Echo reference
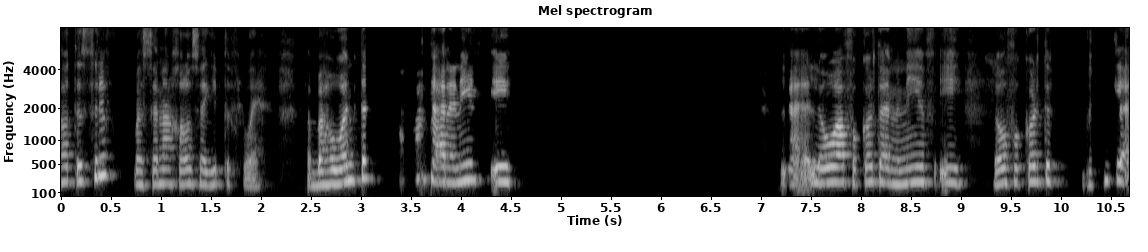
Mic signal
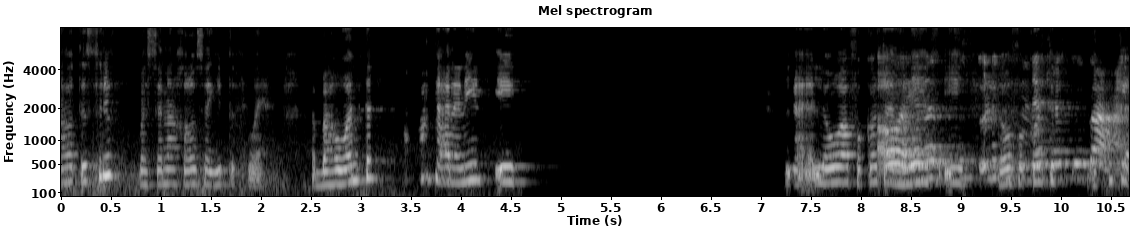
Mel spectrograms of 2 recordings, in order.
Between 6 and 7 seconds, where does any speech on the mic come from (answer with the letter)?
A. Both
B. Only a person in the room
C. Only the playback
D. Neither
D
